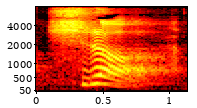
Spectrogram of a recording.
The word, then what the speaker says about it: श्री: अब जो र पूरा है उस पर लग गया बड़ी ई की मात्रा, तो इसको बोला जाएगा श्री। जो भी बड़ी मात्रा होती है उसको उच्चारण में दीर्घ करना है, अधिक समय देना है।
